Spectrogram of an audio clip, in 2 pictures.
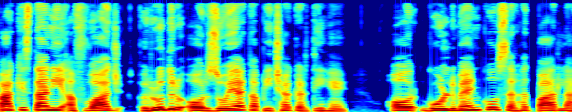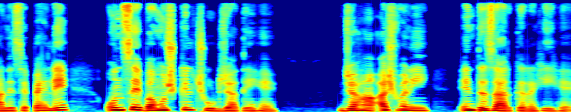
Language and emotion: Urdu, neutral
